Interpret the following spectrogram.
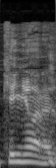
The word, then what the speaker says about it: Quinonez: Quinonez, Quinonez, Mike.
